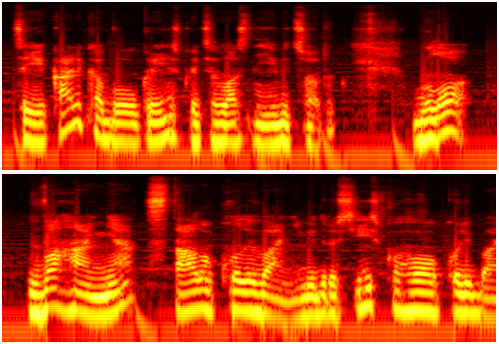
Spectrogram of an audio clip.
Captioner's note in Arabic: تردد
